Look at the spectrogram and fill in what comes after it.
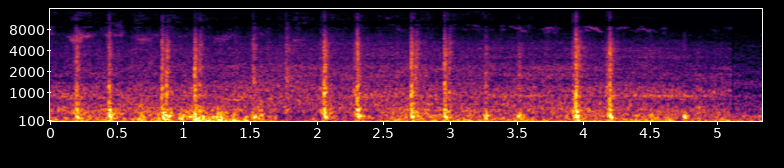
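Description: Narrow-gauge passenger train coaches rolling slowly past at close range: a low rumble of the running gear with irregular sharp clicks as the wheels pass over rail joints.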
